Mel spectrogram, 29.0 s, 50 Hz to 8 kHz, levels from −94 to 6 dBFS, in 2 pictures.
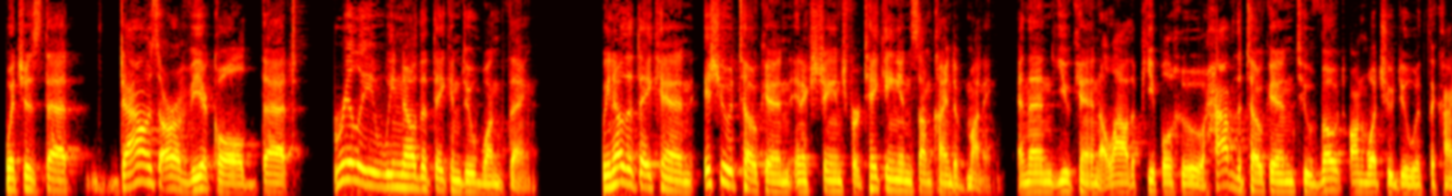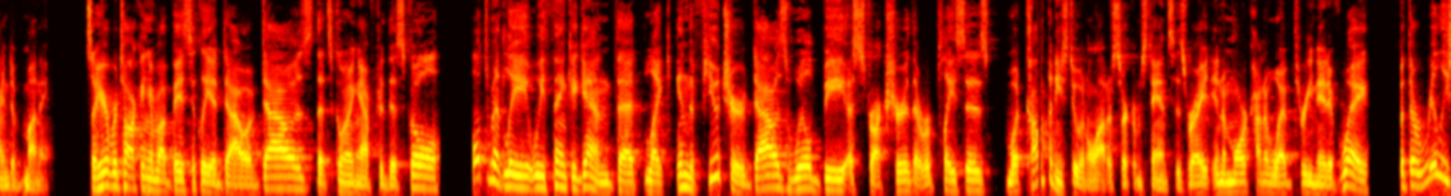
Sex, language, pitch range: male, English, 95-125 Hz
